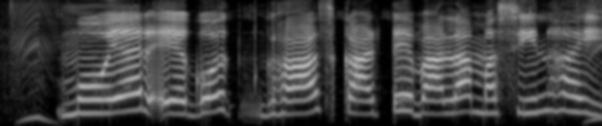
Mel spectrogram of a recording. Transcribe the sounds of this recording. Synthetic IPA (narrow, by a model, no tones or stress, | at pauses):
moːjəɾeːɡoɡʱaːskaːʈebaːlaməsiːnɦəi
